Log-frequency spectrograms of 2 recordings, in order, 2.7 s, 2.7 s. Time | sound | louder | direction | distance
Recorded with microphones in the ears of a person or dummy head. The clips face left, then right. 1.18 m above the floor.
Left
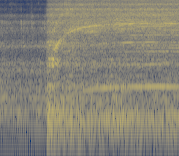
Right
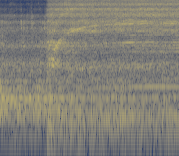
0.7 | sawing | left 3 dB | 55° left (ahead or behind) | 0.9 m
